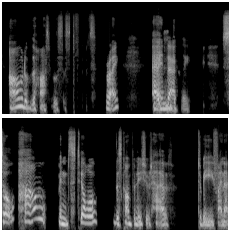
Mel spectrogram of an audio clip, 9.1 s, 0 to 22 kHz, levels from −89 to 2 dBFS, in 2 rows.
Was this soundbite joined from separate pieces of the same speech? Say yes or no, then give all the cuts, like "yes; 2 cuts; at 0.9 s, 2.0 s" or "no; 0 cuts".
no; 0 cuts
